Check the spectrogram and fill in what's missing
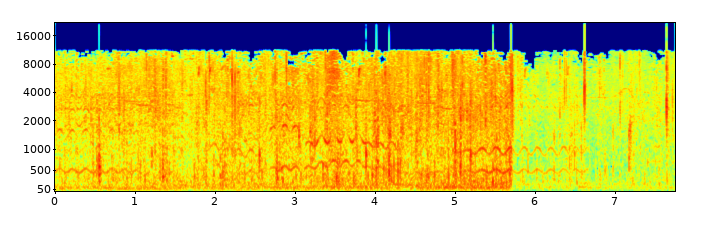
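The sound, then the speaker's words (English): Horse hooves clip-clop in a steady rhythm as a buggy rolls along, with people talking over it; the scene drops abruptly quieter near the end. “How much did that horse and buggy set us back?”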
